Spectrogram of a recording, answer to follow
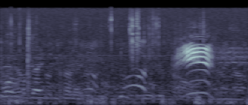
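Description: Footballers' short shouted calls during play, the loudest a high-pitched yell near the end.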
